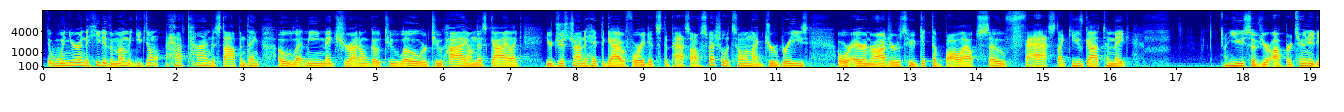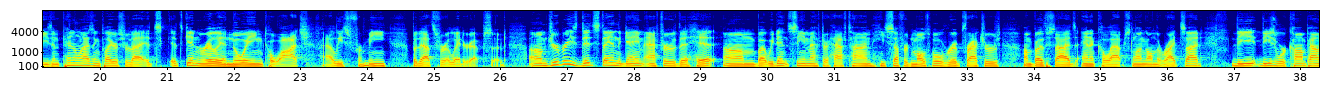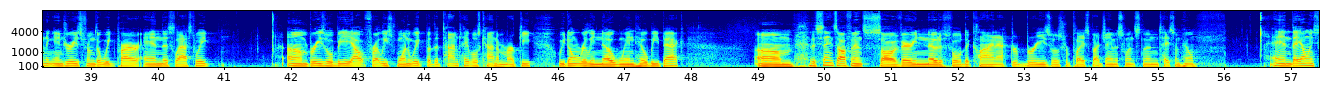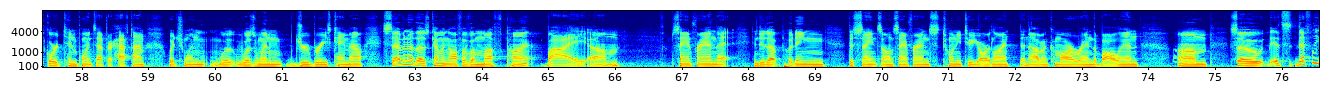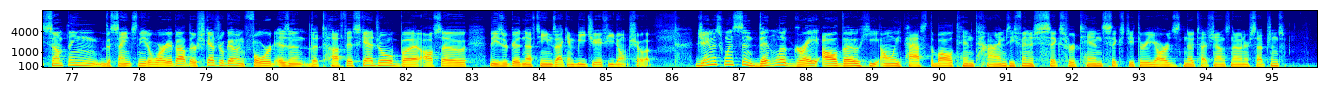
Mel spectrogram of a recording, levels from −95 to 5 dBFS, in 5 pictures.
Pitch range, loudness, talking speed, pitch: 120-135 Hz, -22 LUFS, 185 wpm, 125 Hz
